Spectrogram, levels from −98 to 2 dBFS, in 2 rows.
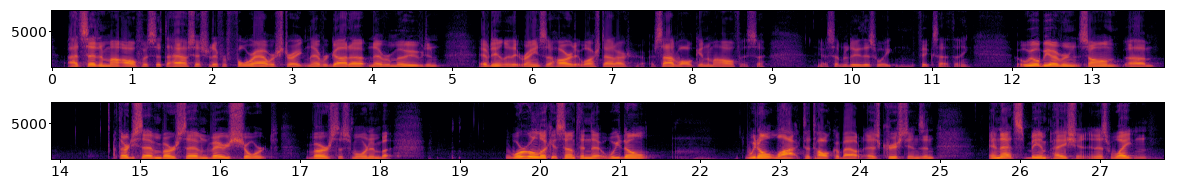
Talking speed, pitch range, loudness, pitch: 180 wpm, 100-125 Hz, -32 LUFS, 115 Hz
